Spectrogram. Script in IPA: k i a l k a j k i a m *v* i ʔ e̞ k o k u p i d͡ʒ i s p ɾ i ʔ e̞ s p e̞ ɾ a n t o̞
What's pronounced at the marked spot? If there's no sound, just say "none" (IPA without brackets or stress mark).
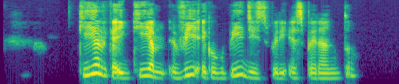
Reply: v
